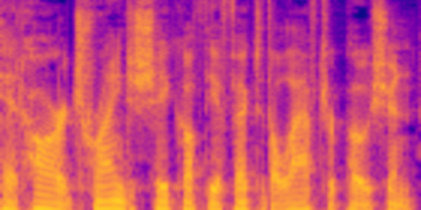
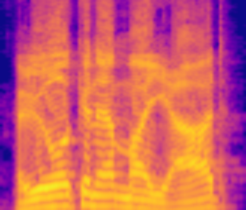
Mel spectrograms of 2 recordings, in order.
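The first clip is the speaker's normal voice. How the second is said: bully voice; 6 semitones higher, 7 dB louder than usual. A narrator's reading. Bully confronts kids.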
